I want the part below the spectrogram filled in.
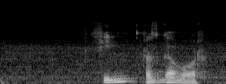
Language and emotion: Russian, neutral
